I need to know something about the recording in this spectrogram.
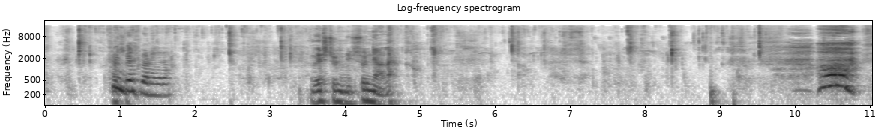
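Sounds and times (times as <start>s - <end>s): wet chewing mouth clicks: 0.0s - 0.9s, 1.5s - 3.6s, 4.6s - 9.8s.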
